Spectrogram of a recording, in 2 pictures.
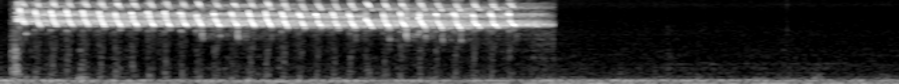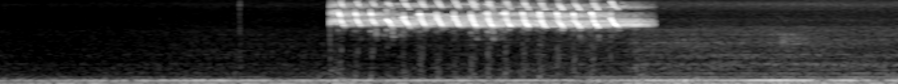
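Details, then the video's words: Grey-headed canary-flycatcher, recorded singing clearly for training other songbirds: two high, fast trills of evenly repeated notes, each lasting about one and a half to two and a half seconds, with silence between. "Masteran burung cililin , suara jernih"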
